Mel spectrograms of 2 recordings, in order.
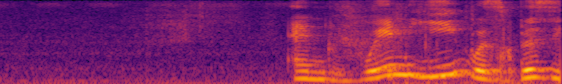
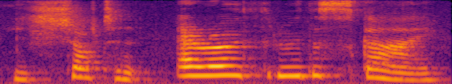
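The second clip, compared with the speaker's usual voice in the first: plain reading voice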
